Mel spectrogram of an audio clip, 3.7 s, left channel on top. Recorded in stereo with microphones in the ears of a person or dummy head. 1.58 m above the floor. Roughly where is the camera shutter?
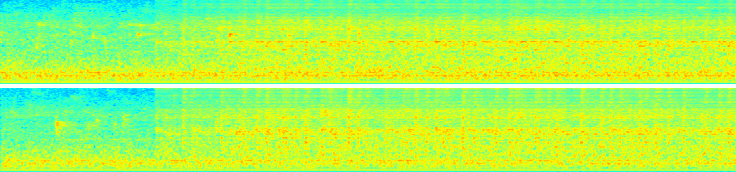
Right.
